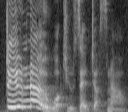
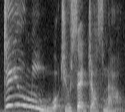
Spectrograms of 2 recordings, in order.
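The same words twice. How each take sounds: First: Louder, forceful challenge; indignant, imperious question; mounting outrage. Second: Controlled, measured indignation; offended but held in check; stern challenge. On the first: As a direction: hit the opening hard, demanding an answer. Challenges again, more forcefully. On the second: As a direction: demand an answer without raising the voice. Challenges his insult, first take. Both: Acted.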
